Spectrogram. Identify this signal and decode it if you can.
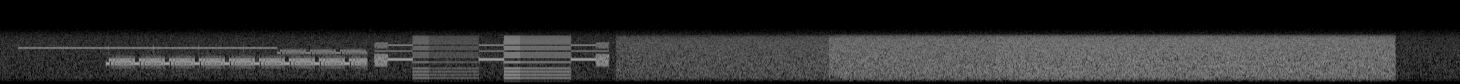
Dial-up modem handshake (V.34 or later), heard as a whistle, warbles, then hiss, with phone line noise.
